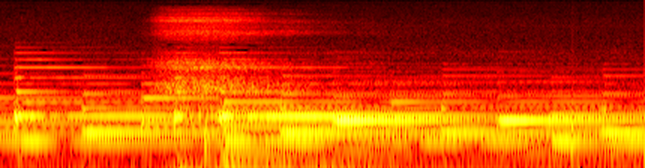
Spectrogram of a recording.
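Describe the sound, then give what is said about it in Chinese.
A single audible breath taken during a guided relaxation exercise, brief and airy over soft, steady sustained tones. “第一次，深深的吸气，缓缓的吐气。”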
